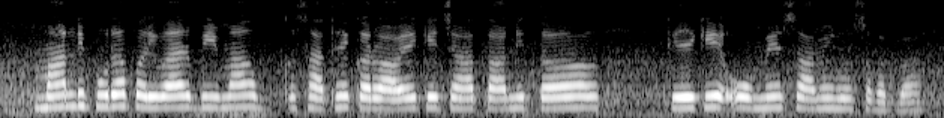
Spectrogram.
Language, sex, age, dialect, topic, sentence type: Bhojpuri, female, 18-24, Southern / Standard, banking, question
